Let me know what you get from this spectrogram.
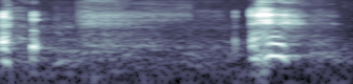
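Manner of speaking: breathy nervous chuckle; a shy, nervous little laugh. Real, not acted. Laughs after nervous accent remark.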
